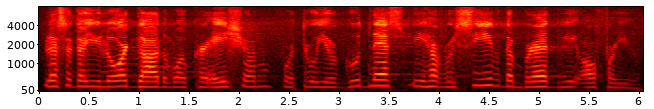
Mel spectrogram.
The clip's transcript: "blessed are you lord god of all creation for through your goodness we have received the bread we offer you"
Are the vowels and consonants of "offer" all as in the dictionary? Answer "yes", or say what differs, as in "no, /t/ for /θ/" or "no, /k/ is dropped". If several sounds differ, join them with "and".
yes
